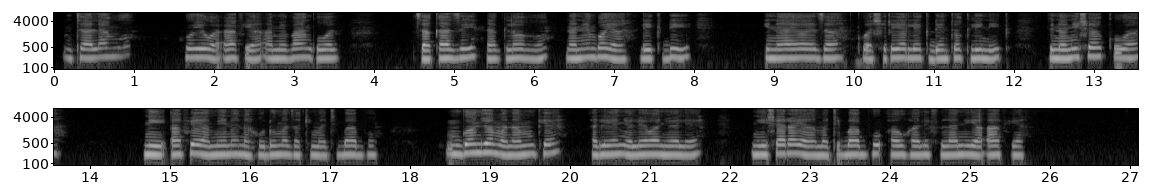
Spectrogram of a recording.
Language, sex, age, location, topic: Swahili, female, 25-35, Nakuru, health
